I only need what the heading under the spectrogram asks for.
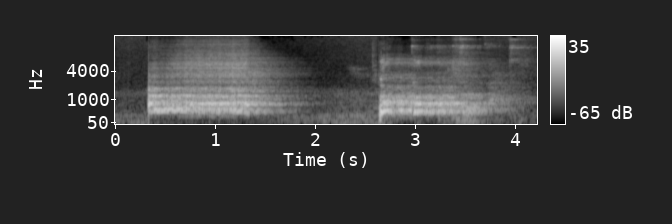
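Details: Pet Siberian Husky howling in a tantrum at the blowing of a conch shell horn: two loud, harmonic-rich vocal bursts, each starting abruptly and fading over about a second and a half.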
